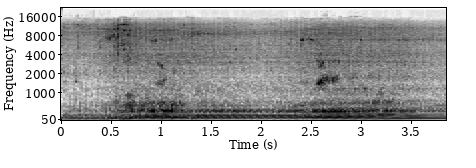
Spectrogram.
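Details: Turbo 1.6 Miata with new NB6 intake manifold, Skunk2 throttle body and -6AN fuel lines, first start, running very rich: revs hunt unevenly and sag off throttle; idle screw likely needs adjusting.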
